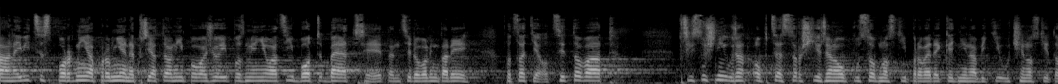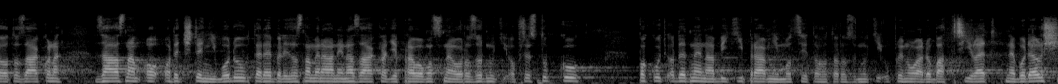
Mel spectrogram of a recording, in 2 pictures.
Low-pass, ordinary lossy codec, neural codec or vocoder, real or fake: 14.4 kHz; MP3, 48 kbps; none; real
